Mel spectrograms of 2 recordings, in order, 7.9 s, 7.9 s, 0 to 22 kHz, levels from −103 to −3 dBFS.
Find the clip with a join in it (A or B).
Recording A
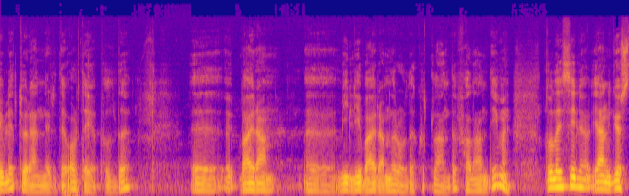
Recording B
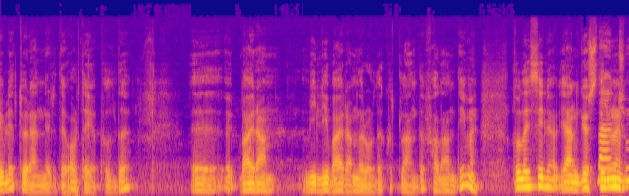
B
